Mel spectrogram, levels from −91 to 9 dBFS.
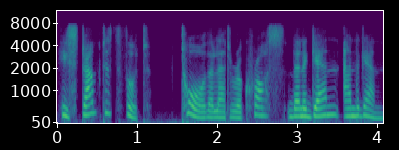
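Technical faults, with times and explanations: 0.67–0.76 s, lost AMR speech frames: the decoder repeats the last good frame's settings with falling gain for 60 ms, fitting three 20 ms frames. The spectrogram shows smeared, flattened harmonics, and the waveform shows a shrinking envelope.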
